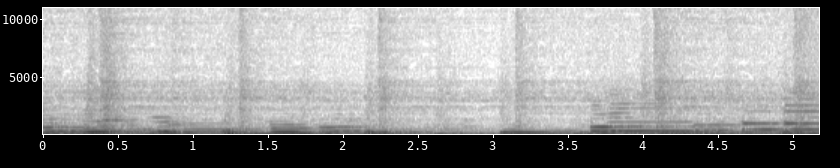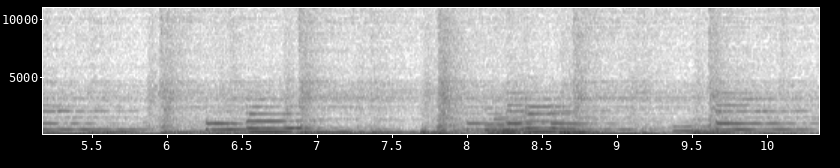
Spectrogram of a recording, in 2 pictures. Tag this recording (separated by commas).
Music, Percussion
